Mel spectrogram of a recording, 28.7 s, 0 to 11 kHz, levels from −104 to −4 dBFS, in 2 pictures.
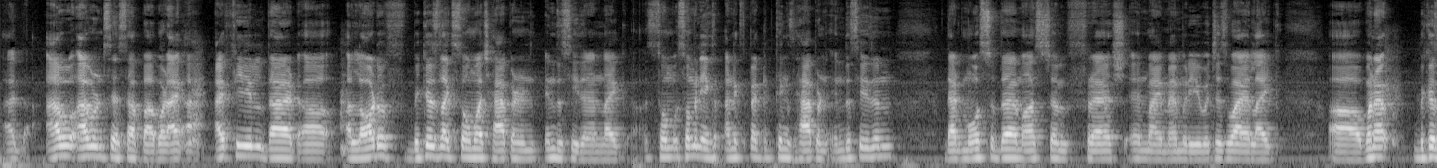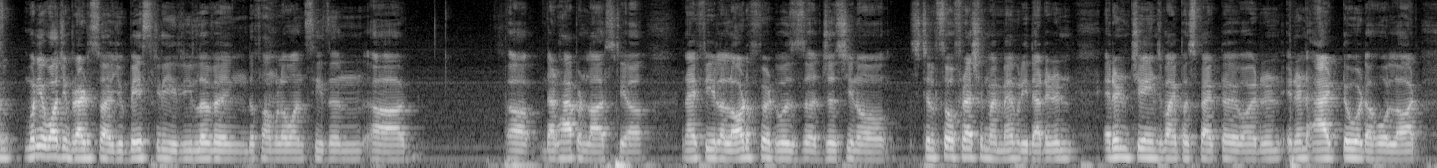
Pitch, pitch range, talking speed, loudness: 125 Hz, 120-135 Hz, 230 wpm, -25 LUFS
